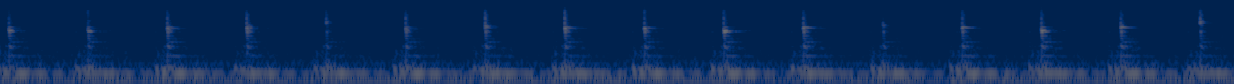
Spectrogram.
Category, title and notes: Sound effects > Objects / House appliances
Continuos rhythmic water drop
This was a water drop in my sink, it made a curious rhythmic sound so I recorded it.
